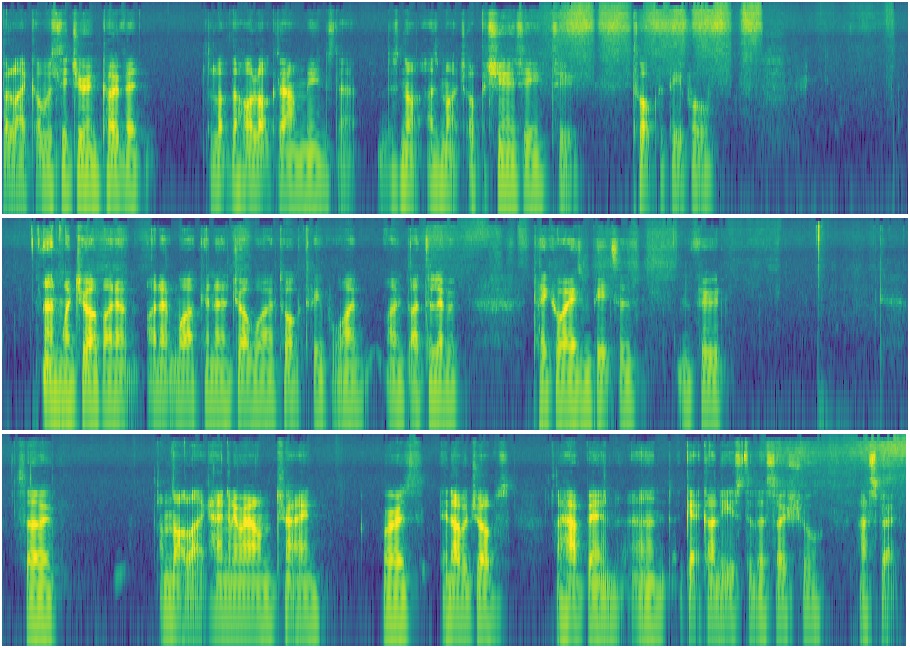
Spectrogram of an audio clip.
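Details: Adult man with a mild stutter since childhood, worse when nervous, usually pauses before anticipated syllables or repeats syllables if he lets it happen: stuttering.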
